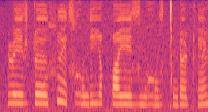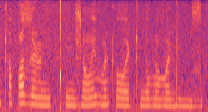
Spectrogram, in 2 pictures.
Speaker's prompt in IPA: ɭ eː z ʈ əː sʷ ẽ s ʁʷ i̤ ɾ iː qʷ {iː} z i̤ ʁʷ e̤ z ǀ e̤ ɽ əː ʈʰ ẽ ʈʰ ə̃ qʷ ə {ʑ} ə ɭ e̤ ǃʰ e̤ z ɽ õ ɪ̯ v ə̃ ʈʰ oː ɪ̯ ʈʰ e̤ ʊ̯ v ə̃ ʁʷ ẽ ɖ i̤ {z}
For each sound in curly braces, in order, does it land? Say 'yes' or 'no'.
no, no, yes

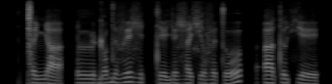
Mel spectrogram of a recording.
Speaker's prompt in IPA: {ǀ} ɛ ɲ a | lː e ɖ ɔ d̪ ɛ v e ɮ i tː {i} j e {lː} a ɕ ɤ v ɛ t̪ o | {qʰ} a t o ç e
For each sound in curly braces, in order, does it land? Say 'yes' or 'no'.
yes, no, no, no

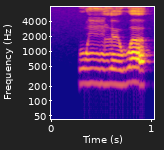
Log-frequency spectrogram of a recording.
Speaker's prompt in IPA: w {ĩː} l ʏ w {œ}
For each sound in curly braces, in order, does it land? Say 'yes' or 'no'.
yes, no

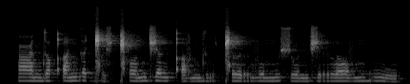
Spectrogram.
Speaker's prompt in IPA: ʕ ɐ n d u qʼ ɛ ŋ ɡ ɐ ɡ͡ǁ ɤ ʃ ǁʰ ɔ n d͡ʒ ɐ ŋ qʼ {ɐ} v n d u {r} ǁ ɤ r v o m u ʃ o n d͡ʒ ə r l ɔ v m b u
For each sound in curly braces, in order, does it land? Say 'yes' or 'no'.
yes, yes

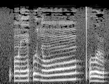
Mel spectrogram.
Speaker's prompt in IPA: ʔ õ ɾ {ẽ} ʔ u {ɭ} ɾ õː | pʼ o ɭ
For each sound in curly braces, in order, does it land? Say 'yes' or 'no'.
yes, no

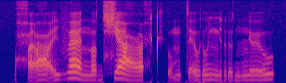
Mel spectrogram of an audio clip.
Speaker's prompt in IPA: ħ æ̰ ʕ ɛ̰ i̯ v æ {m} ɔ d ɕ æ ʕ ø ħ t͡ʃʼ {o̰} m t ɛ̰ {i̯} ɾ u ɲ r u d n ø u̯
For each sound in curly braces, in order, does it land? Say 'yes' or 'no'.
no, yes, no

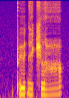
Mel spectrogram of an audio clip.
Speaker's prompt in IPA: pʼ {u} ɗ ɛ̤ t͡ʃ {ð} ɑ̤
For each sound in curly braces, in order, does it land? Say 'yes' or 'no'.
no, yes

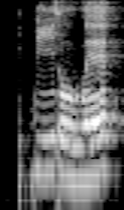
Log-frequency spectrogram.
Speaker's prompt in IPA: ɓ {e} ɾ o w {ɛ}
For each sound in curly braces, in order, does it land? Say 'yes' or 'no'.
no, yes

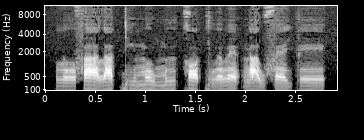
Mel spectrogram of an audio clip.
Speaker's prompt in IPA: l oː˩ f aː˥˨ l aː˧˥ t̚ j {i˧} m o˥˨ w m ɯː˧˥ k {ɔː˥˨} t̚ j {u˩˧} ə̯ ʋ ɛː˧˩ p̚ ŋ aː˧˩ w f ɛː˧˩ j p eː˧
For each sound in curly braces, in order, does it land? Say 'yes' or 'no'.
yes, yes, yes

